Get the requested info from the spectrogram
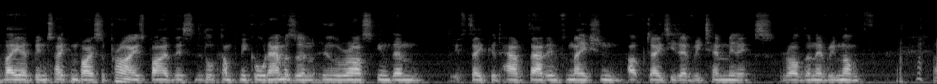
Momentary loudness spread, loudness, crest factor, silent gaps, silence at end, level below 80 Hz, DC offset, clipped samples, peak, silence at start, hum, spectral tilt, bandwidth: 10 LU; -22 LUFS; 18 dB; none; 0 s; -56 dBFS; under 0.1%; under 0.1%; -4 dBFS; 0 s; none; -6.5 dB/octave; 11.5 kHz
